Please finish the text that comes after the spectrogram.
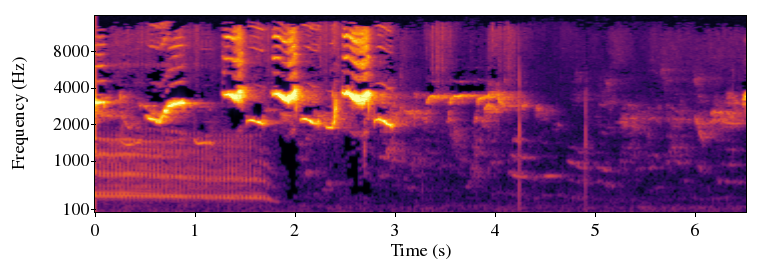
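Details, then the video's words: Competition singing from a caged Chinese hwamei at close range: loud swooping whistles and warbled phrases after a low droning tone, trailing into quieter scattered notes with a few sharp clicks. "Mi mơ hót đấu cực "Đỉnh""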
